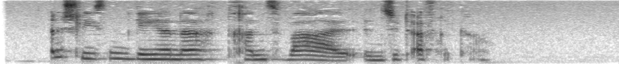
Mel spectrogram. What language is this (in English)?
German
